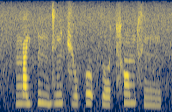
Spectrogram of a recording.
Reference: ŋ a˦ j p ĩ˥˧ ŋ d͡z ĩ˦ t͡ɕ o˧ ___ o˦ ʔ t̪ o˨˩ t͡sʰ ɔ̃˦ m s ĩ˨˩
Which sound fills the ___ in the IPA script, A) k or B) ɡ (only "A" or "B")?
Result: A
